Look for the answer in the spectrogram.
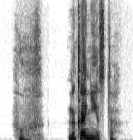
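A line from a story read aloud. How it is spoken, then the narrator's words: Exhaled. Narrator (Russian): выдохнул Димка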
